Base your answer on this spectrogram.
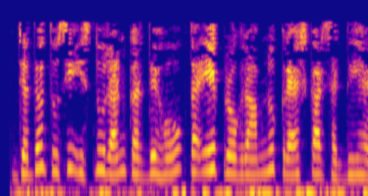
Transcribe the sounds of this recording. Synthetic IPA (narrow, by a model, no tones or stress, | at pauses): d͡ʒəd̪õːt̪ʊsĩːɪsnũːɾənkəɾd̪eːɦoːt̪ãːeːpɾoːɡɾaːmnũːkɾɛːʃkəɾsək̚d̪iːɦɛː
